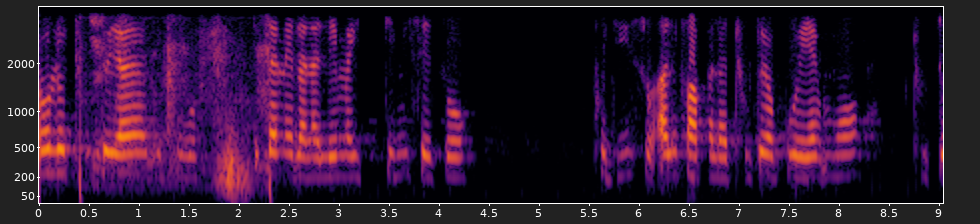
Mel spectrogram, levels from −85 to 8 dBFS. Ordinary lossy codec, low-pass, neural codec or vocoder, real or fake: none; 3.6 kHz; none; real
